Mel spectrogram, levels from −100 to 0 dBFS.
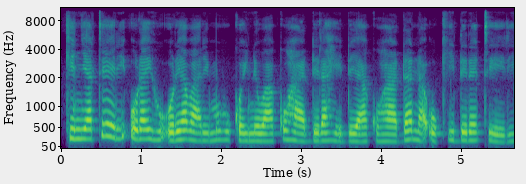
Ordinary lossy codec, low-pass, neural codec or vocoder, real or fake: Opus, 64 kbps; 9.9 kHz; none; real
